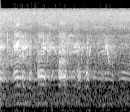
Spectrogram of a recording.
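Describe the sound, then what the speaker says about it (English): Egyptian geese call on a sunset safari, giving repeated honking cries at moderate distance over a steady hiss of wind and ambient noise. "I think he's going to come chase these Egyptian geese."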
